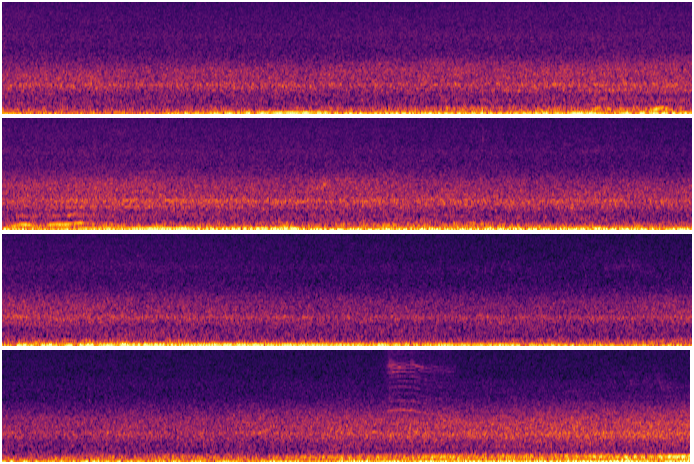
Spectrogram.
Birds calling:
Gray Catbird (Dumetella carolinensis)

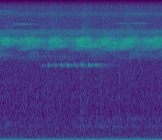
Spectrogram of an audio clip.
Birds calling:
Amazonian Motmot (Momotus momota)

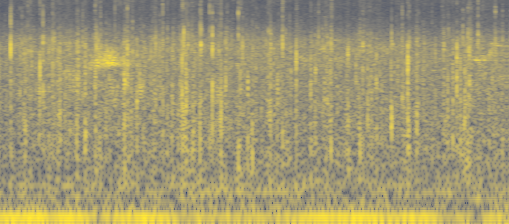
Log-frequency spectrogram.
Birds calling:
Omao (Myadestes obscurus)

